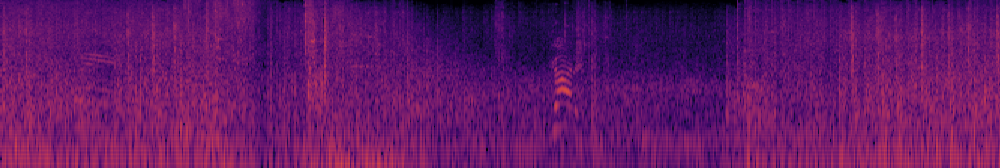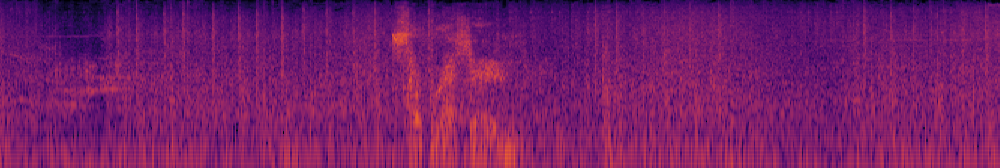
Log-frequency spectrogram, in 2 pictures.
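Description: Gunfire rattles in rapid bursts amid battle noise.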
